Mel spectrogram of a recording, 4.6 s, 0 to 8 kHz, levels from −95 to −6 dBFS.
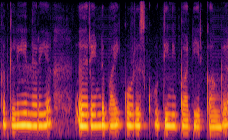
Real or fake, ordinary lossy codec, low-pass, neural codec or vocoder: real; none; none; none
